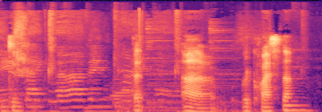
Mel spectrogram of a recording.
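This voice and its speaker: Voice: medium pitch, slow pace, soft background music. A hesitant panelist asking and answering casually in a group chat.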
